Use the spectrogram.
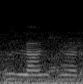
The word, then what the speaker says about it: boulangerie: Boulangerie. How do you pronounce it? Boulangerie.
